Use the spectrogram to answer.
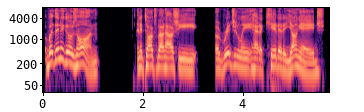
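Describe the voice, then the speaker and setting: Indignant fast-talking male commentator. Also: a little high, lively intonation, no room sound, studio quality. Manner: indignant, rising to loud emphatic peaks. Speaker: news commentator. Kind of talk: opinionated news commentary.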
